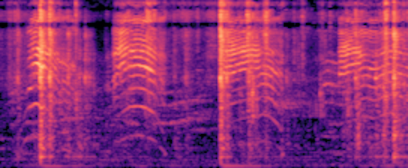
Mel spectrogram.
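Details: Kittens wanting their mother give repeated high, arched meows, some overlapping. Sharp knocks and bumps sound around them.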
